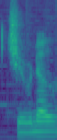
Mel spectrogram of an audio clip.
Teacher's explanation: the original Japanese pronunciation is chi-ru-no, so more of a cheer sound than a chur sound.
